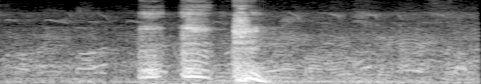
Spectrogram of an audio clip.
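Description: A person clearing their throat: a few short bursts about three-quarters of a second in, the last one voiced and falling in pitch.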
